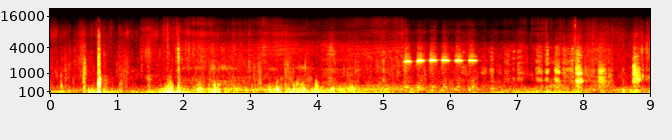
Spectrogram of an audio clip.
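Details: Pet Border Collie that wants to play with a hula hoop and ball, asking to play every day until bedtime; six short, high, even whines in a quick row midway, among footsteps, thumps and handling noise.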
